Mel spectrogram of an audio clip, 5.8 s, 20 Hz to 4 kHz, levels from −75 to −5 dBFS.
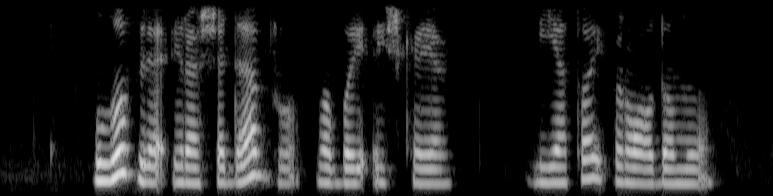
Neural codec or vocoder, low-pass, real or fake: codec, 16 kHz in and 24 kHz out, 2.2 kbps, FireRedTTS-2 codec; 3.6 kHz; fake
